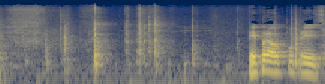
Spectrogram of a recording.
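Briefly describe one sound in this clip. A plastic tray clicks into place on a printer.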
